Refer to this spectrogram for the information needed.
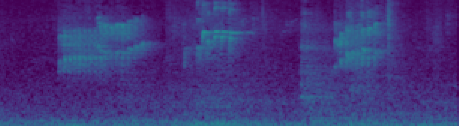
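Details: European goldfinch chicks begging as the eumo-mutation hen feeds them in an aviary, natural rearing; three drawn-out, raspy, high-pitched hissing bursts, each lasting nearly a second, against low hum.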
